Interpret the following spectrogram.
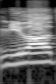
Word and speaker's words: Milad: a fellow malad and the pronunciation of my name is malad as i just said it or some people in my country call it milad but i'm a substitute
